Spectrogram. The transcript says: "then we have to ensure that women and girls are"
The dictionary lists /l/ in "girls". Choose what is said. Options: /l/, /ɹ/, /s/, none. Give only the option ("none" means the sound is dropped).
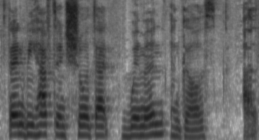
/l/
